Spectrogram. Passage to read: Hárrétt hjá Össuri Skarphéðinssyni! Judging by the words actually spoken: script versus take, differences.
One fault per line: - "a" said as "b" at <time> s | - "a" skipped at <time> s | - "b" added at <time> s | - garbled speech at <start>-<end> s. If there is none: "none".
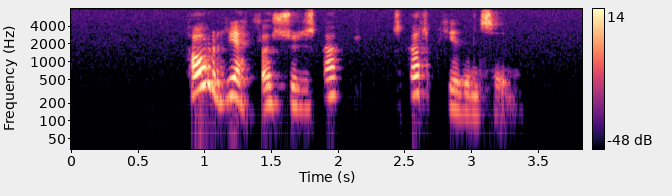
- "hjá" skipped at 1.4 s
